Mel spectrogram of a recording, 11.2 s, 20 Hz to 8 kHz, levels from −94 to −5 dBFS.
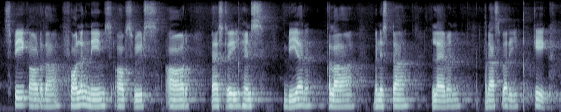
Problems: none marked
